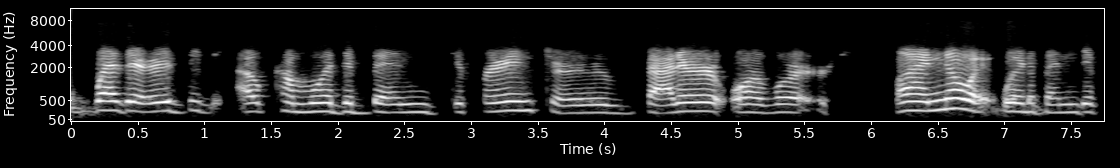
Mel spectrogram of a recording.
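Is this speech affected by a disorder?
Yes: Friedreich's ataxia; speech and swallowing issues, unclear whether from Friedreich's ataxia or multiple sclerosis.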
